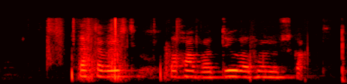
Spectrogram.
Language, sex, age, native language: Icelandic, male, 18-19, Polish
